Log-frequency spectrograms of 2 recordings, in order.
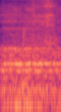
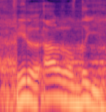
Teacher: Kemudian fil ardhi ini hati-hati membaca di ya dhad. Ini makhrajul hurufnya di lidah di tepi lidah ya. Di bagian pangkal sampai ke tengah. Ketika dibaca tepi lidah digerakkan menyentuh atau menekan gigi geraham.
